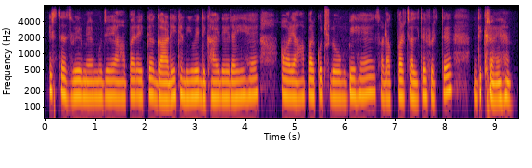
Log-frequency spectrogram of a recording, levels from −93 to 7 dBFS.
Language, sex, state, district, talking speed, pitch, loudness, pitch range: Hindi, female, Bihar, Jamui, 175 wpm, 160 Hz, -18 LUFS, 155-170 Hz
